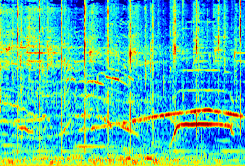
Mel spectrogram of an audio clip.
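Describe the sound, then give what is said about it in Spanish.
Scattered clapping and cheering from many people on balconies in the Antequera district, solidarity applause at the declaration of the state of alarm, with sharp claps, whistles and shouts echoing outdoors, sustained throughout at moderate volume over a low steady hum. “Y estos son los aplausos y todos los gestos de solidaridad que llegarían después con la declaración del estado de alarma, el confinamiento general y todas las restricciones que desde entonces se han ido sucediendo y que todavía se mantienen.”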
